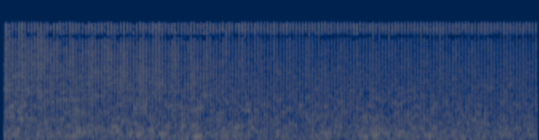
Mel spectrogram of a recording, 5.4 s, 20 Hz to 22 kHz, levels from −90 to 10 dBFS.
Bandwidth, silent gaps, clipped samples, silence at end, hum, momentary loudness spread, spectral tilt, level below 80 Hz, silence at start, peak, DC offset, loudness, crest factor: 12 kHz; none; under 0.1%; 0 s; none; 4 LU; -1.5 dB/octave; -70 dBFS; 0.05 s; -18 dBFS; under 0.1%; -45 LUFS; 30 dB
